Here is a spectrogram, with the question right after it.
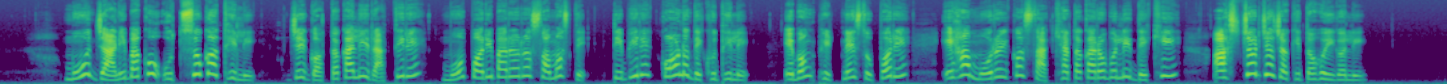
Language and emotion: Odia, surprised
